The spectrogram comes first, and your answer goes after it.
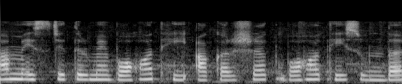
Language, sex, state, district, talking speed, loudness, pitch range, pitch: Hindi, female, Punjab, Kapurthala, 150 wpm, -16 LUFS, 205-230 Hz, 225 Hz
